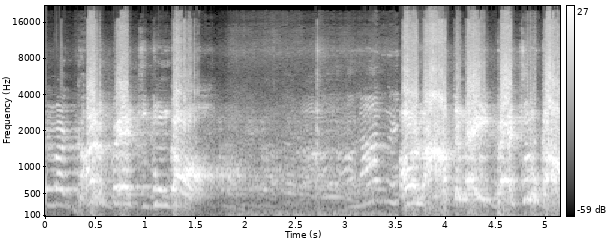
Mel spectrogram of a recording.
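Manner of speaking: mad man's defiant shout, high and loud; fiery preacher voicing a madman's vow; shouted quote. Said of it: "पागल भी होता है तो कहता है".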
